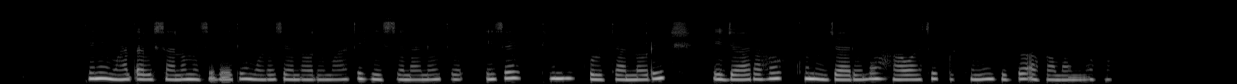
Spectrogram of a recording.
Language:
Sidamo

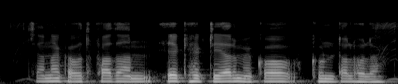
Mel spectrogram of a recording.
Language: Bhojpuri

